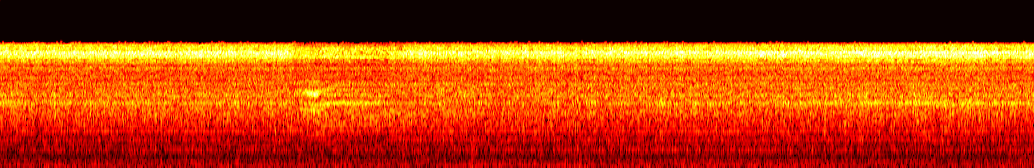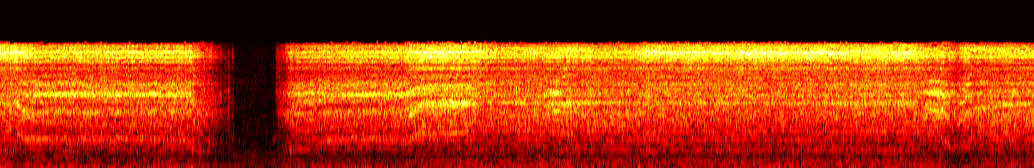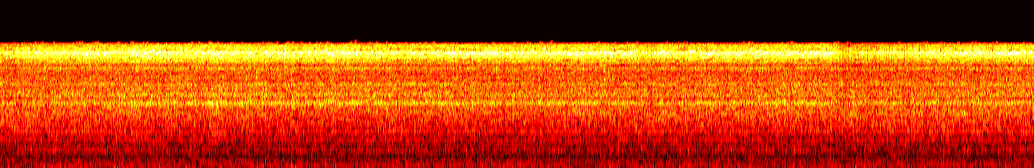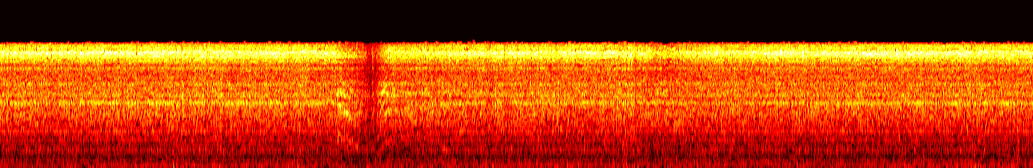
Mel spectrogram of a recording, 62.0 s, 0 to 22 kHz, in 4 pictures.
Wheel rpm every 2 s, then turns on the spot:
230, 230, 230, 230, 230, 230, 230, 230, 180, 80, 120, 220, 230, 230, 220, 200, 230, 230, 230, 230, 230, 230, 230, 230, 230, 230, 160, 230, 240, 230, 230.
none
